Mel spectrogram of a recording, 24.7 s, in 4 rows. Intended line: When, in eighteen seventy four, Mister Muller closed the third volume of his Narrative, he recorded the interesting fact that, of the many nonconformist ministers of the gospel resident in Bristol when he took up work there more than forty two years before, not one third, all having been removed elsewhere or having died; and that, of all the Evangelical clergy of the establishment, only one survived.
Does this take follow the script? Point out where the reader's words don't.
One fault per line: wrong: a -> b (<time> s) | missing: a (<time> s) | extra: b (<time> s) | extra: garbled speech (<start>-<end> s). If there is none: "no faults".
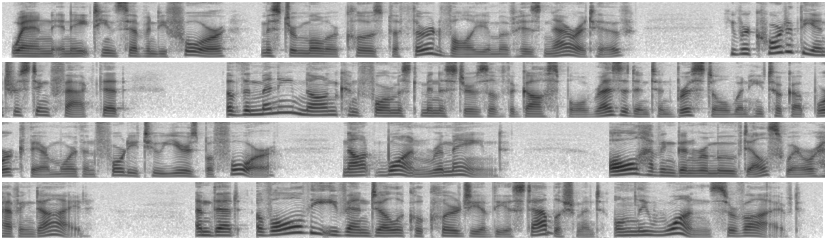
wrong: third -> remained (15.5 s)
